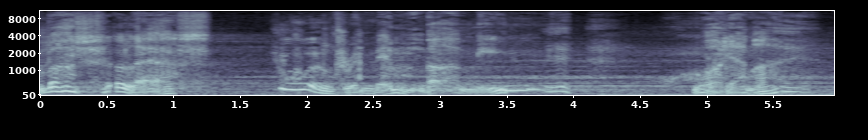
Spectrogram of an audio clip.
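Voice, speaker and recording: Using a put-on character voice, a man speaks at a very slow pace with long, frequent pauses while clear music plays in the background. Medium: video game. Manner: languid, condescending.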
